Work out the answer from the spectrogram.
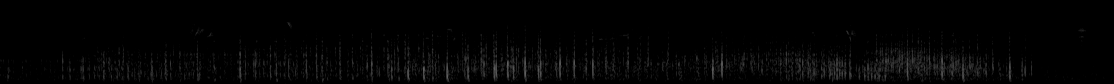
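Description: Faint bird chirping over quiet outdoor ambience, with a dense run of rapid small clicks and chirps that is busiest in the middle.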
